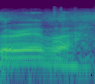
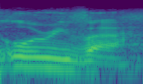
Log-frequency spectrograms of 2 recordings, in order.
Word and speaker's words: Oreva: When I was there, for some reasons, the Igbo people there could not pronounce Oreva. Ordinary Oreva. That was a problem. So they were actually calling me Oriva, Oliver. Somebody even called me Sevra. Some called me Arriva.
